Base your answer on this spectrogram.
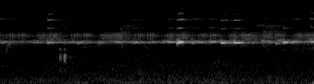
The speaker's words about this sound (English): This nature noise is coming from a type of bird called a bell bird. It's a good name, isn't it? And it sounds like there's a whole group of them living together in this area. It's called a colony. Some people also call these birds bell miners.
